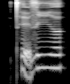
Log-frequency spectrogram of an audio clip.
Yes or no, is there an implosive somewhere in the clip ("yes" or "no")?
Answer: no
